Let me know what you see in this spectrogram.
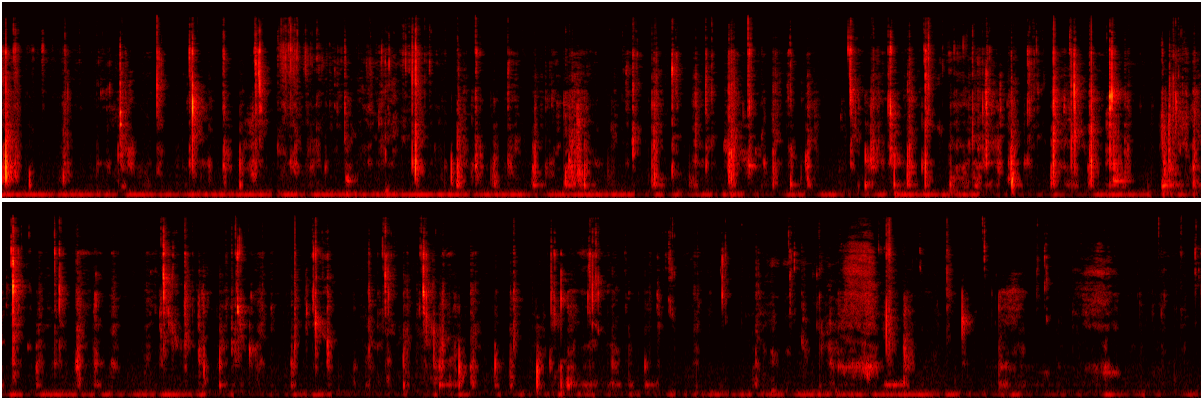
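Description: A person chewing and crunching fried food close to the microphone, with many sharp crunches and wet mouth clicks throughout. A low steady hum lies underneath for about the first dozen seconds.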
